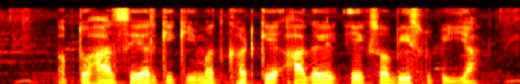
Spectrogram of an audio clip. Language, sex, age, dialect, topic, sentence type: Bhojpuri, male, 18-24, Western, banking, statement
